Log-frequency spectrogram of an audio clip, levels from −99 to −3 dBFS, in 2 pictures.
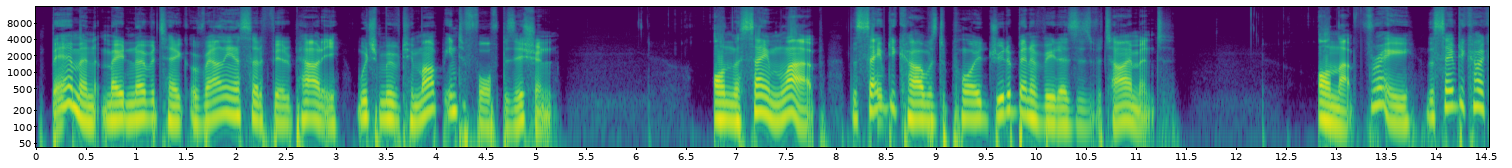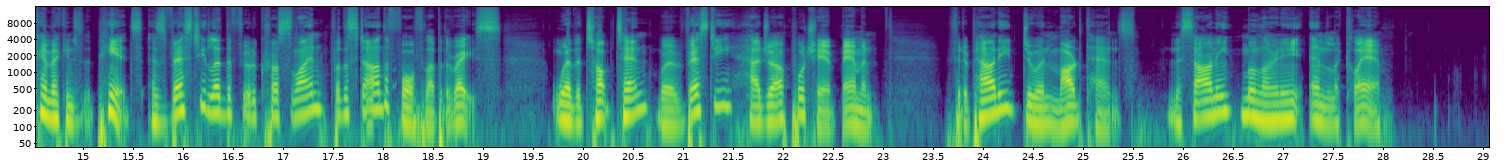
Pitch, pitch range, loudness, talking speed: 135 Hz, 115-170 Hz, -16 LUFS, 155 wpm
